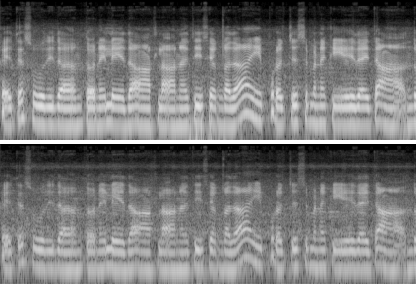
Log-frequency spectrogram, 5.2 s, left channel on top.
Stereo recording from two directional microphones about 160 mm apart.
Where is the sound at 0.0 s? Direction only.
40° left (ahead or behind).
